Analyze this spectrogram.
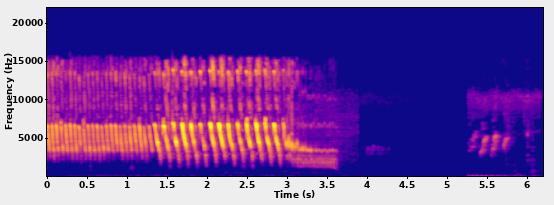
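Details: Canary in long rolling song for training: a fast high trill of repeated notes that grows louder and slightly slower, ending in a softer buzzy phrase, silence, then a few faint notes over a low hum.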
